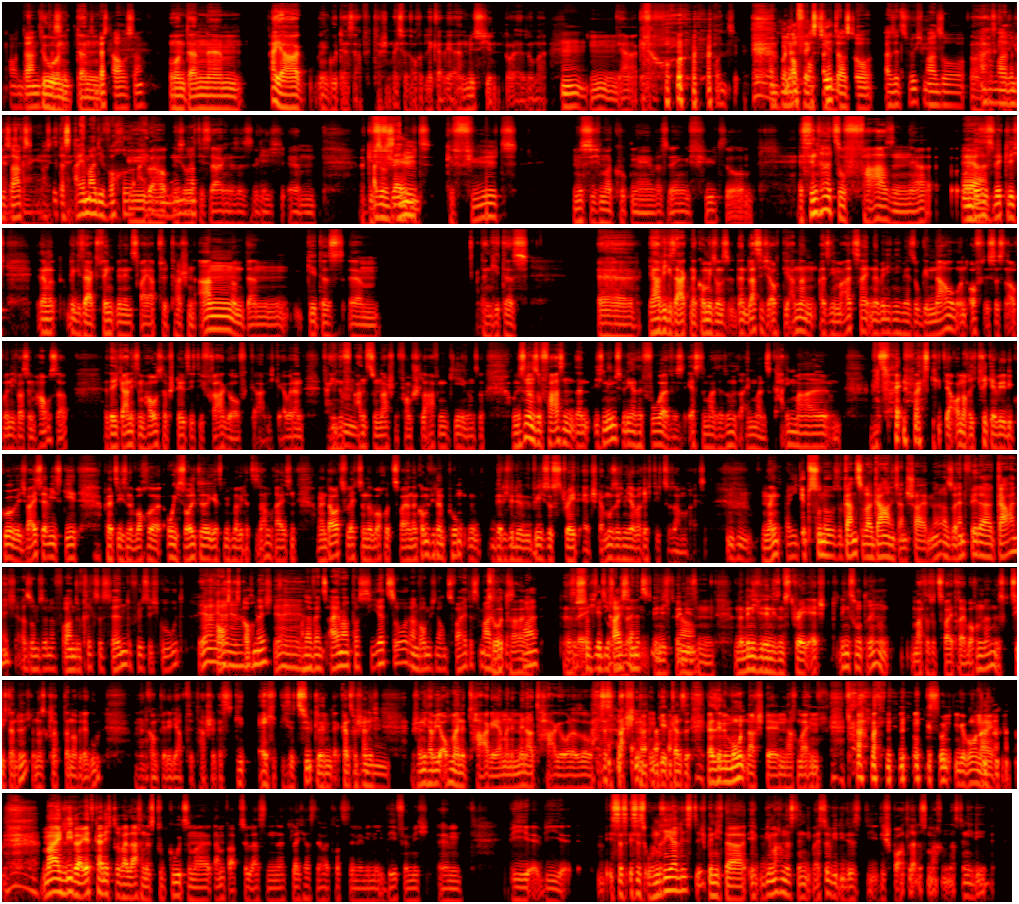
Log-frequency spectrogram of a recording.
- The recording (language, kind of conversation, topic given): German, advice, Wie kann ich gesunde Essgewohnheiten beibehalten, statt zu oft zu naschen?
- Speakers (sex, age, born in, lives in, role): male, 25-29, Germany, Germany, advisor; male, 40-44, Germany, Germany, user
- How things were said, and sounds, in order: other background noise; laugh; tapping; laughing while speaking: "zweiten Mal, es geht"; in English: "straight edge"; in English: "Straight Edge"; chuckle; laughing while speaking: "was das Naschen angeht"; laughing while speaking: "nach meinen gesunden"; chuckle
